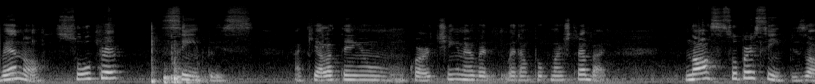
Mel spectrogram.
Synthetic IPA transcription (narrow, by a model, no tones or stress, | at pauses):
vẽnɔ | supeɾ | sĩplɪs | akiɛlɐt̪ẽj̃ũṵ̃koɾt͡ʃĩɲʊnɛvajvajd̪aɾũpowkʊmajzd͡ʒɪt̪ɾaba̰ʎʊ | nɔsɐ̥supeɾsĩplɪzɔ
